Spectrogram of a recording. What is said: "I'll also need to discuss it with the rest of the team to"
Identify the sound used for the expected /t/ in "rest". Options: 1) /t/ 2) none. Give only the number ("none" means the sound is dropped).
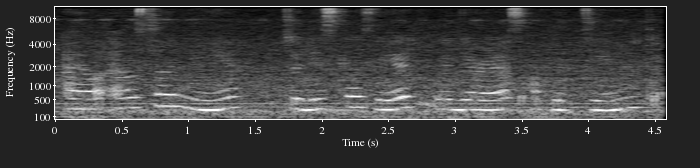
2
